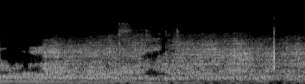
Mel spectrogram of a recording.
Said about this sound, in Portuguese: Ah, tá, porra. O helicóptero passando, bebê.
